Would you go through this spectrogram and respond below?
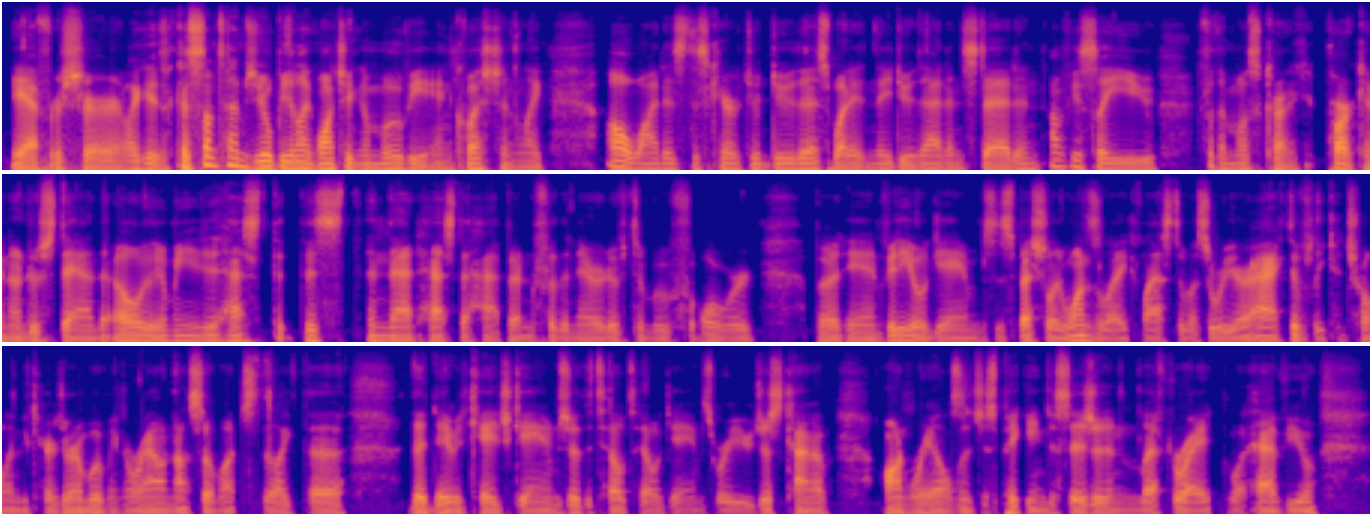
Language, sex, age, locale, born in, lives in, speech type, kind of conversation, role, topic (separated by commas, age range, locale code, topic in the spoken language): English, male, 35-39, en-US, United States, United States, conversation, unstructured, none, Which video game stories felt more powerful than most movies for you, and why did they stick with you?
